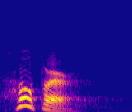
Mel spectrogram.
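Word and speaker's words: hooper (ὑπέρ): It is a preposition, unfortunately pronounced hooper. It's hyper with a rr on the end. And if you can't rr, just forget it.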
